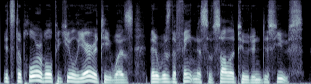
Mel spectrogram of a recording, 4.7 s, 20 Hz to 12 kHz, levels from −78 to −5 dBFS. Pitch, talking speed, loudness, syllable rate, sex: 125 Hz, 165 wpm, -15 LUFS, 6.1 syllables/s, male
